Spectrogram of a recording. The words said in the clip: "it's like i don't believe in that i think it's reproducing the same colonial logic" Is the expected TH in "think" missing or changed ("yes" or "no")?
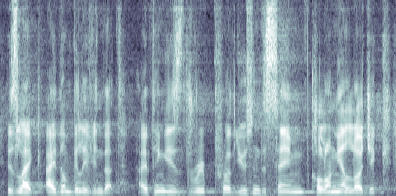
no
